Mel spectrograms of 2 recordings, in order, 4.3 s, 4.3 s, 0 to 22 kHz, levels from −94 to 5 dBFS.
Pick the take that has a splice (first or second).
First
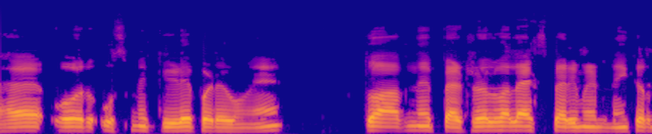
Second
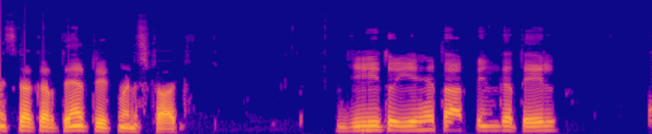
second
